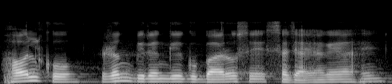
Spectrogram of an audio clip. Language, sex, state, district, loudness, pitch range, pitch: Hindi, male, Uttar Pradesh, Lucknow, -19 LUFS, 120-135 Hz, 125 Hz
